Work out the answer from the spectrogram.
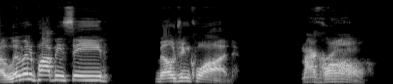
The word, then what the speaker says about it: macaron: with a French macaron I macaron not macaroon macaron macaron something I don't know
